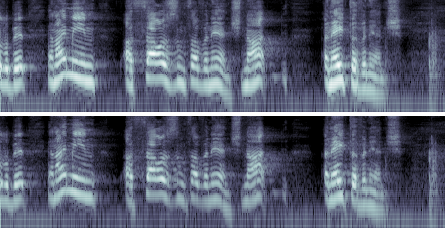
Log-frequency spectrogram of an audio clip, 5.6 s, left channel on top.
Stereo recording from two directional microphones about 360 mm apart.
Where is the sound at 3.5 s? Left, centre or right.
Centre.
